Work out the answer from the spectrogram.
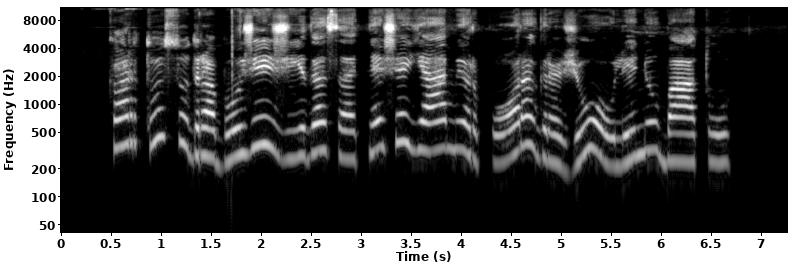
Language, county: Lithuanian, Klaipėda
